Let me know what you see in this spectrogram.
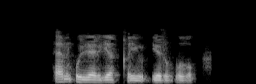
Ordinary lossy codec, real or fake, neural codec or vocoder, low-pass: MP3, 24 kbps; fake; codec, 16 kHz, 4 kbps, FunCodec, trained on LibriTTS, 50 frames a second; 5.4 kHz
